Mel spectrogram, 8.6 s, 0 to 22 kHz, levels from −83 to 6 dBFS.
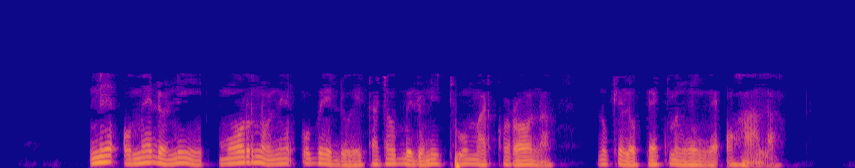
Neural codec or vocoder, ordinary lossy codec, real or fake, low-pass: codec, 16 kHz, 4 kbps, FreqCodec, larger model; MP3, 16 kbps; fake; 3.6 kHz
